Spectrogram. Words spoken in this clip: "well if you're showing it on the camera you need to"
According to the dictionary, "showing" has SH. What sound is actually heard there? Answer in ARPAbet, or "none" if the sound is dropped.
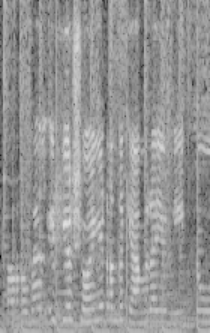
SH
